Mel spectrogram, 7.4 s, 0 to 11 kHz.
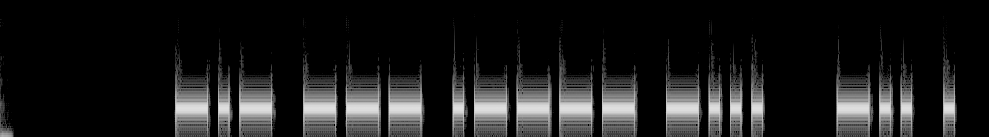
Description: Morse code, heard as a keyed tone, about 15 wpm, 700 Hz. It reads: KO1B DE
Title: USA Callsign DE Callsign - 4 Characters - 15wpm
